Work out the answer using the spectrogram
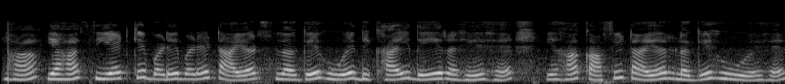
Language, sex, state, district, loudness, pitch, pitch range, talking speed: Hindi, female, Maharashtra, Pune, -23 LUFS, 245 Hz, 225-265 Hz, 145 wpm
